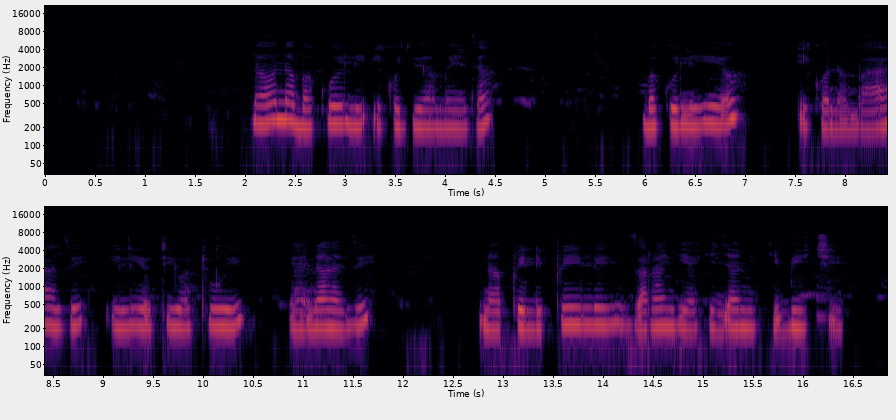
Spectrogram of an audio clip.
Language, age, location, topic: Swahili, 18-24, Mombasa, agriculture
